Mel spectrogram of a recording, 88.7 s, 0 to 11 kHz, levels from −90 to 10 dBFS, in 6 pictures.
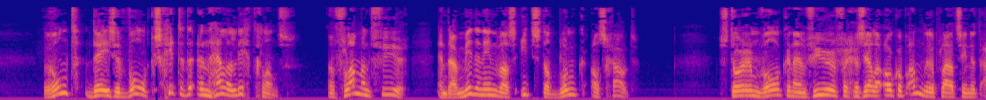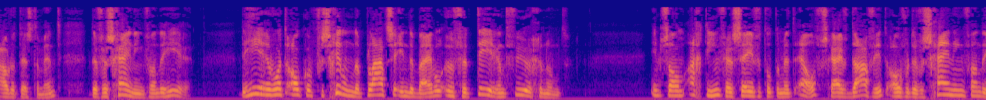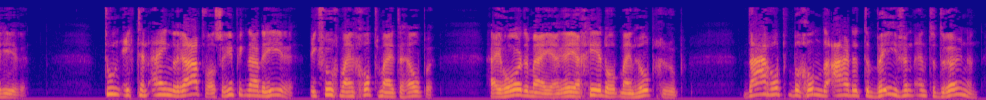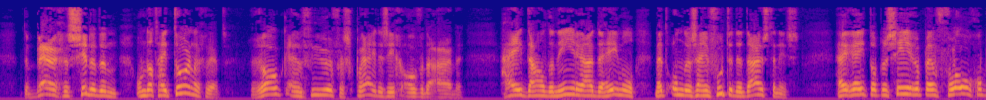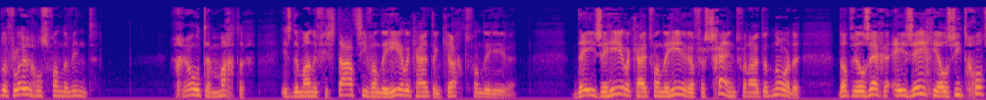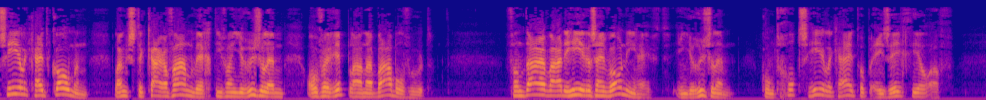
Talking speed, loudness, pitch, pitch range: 135 wpm, -21 LUFS, 155 Hz, 130-180 Hz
